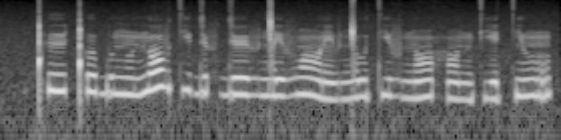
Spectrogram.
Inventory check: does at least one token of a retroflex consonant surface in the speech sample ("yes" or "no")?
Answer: no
